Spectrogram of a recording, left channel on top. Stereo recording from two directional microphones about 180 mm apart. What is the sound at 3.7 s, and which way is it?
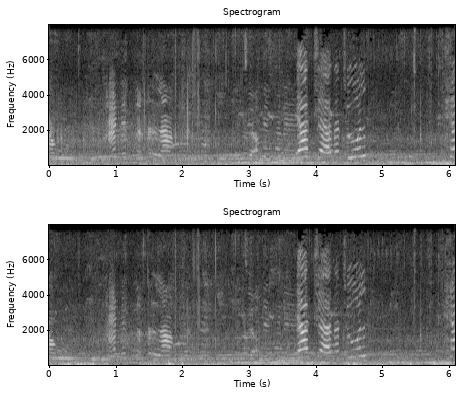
Speech, 70° left (ahead or behind).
